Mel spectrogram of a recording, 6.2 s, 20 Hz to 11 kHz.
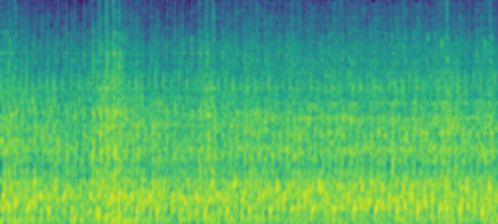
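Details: Zetor 4911 tractor diesel, stored since 2012, restarted after coolant top-up with no leak at the cylinder head, warming up: steady even idle clatter, no misses or knocks; warming up smoothly.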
